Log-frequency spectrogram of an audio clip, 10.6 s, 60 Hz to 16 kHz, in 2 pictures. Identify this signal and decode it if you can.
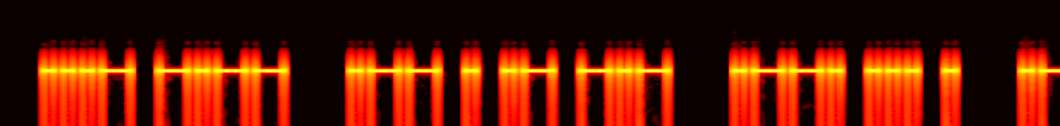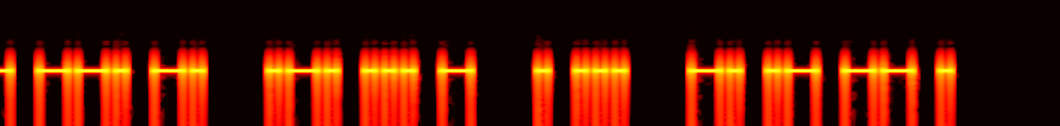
Morse code, heard as a keyed tone, about 25 wpm, 700 Hz. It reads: VY WEAK PSE AGN RST ES NAME
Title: Common QSO Phrases 25wpm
